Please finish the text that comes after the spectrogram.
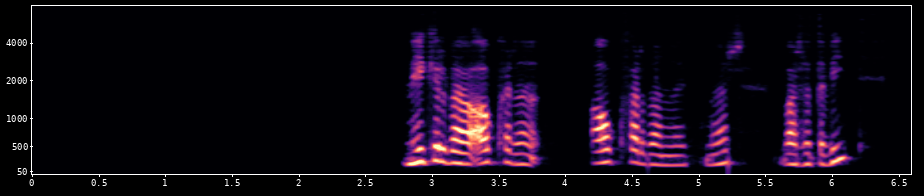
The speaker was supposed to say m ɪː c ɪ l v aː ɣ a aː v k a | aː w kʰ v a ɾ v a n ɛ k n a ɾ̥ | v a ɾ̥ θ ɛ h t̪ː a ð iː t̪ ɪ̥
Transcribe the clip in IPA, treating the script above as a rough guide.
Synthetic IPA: m ɪː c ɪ l v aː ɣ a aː w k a | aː w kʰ v a ɾ ð a n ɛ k n a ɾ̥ | v a ɾ̥ θ ɛ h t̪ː a v iː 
